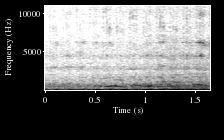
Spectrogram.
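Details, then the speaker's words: Volkswagen Fox after cylinder head rebuild, idling: low, lumpy idle with uneven thumps; misfire on cylinder 2 where the ECU cut the injector, no resistance at the injector. "a central por não encontrar explosão no cilindro galera não localizar aí que tá funcionando o cilindro a central por estratégia desliga o bico"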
